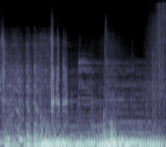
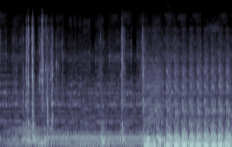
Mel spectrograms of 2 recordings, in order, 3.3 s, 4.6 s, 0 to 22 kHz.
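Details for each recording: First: Toyota Supra JZA80 RZ 2JZ-GTE on a Blitz ECU with the idle air control valve unplugged, after new spark plugs for a no-start suspected from rich running: brief crank, catches, revs up, then settles to a jumpy idle; now starts normally. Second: Toyota Supra JZA80 RZ with 2JZ-GTE, won't start: starter spins engine steadily for a few seconds but never fires; crank no start, owner suspects running rich with fouled spark plugs.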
